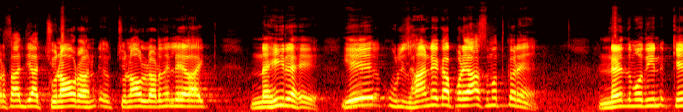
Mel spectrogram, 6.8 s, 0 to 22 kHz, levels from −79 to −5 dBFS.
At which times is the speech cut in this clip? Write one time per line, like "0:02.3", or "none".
0:03.3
